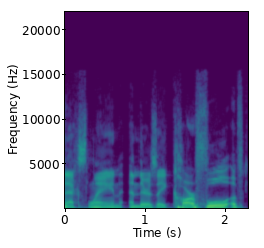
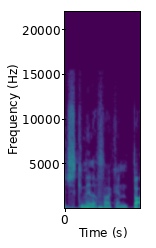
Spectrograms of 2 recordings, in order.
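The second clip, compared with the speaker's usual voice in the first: put-on solemn tone, lower and quieter; 7 semitones lower, 12 dB quieter than usual. Retelling what a former sweetheart said: imitating a solemn ex.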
